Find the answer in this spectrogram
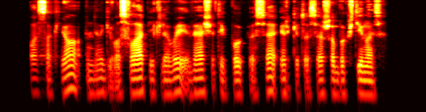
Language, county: Lithuanian, Šiauliai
